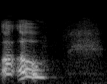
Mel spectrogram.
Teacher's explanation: if you know the word oh like if I go oh that little pause in there that's the okina and that's the same thing that indicates a stop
